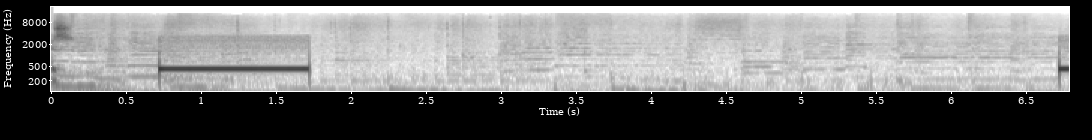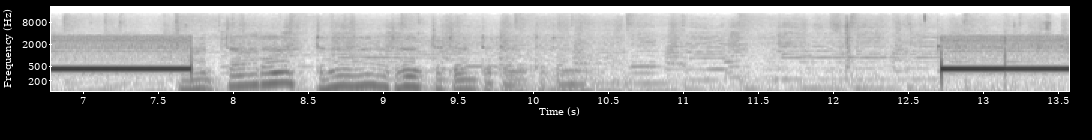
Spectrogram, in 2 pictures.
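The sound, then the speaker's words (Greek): A telephone ringback tone on an outgoing call that goes unanswered: three loud, steady one-second beeps spaced several seconds apart, sounding over continuous background music. “έλα να σηκώσουμε το τηλέφωνο.”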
